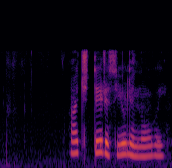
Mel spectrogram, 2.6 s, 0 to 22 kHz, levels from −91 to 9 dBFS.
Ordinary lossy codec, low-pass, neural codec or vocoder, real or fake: none; 7.2 kHz; none; real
